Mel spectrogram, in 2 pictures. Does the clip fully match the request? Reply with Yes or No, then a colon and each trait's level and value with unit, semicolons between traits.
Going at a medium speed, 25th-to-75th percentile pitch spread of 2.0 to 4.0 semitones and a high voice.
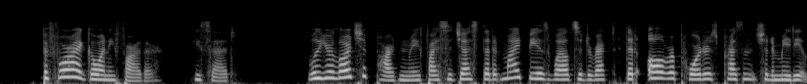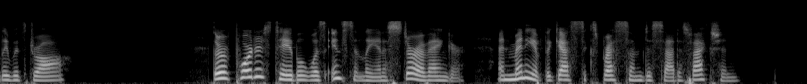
No: average, 180 wpm; average, 4.6 semitones; high, 220 Hz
